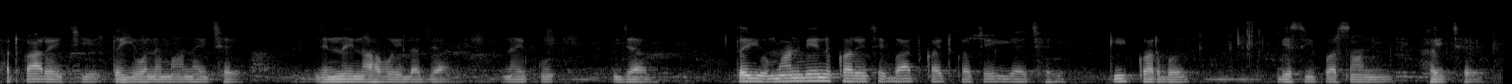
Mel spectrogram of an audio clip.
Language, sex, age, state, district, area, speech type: Maithili, female, 60+, Bihar, Madhepura, urban, spontaneous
